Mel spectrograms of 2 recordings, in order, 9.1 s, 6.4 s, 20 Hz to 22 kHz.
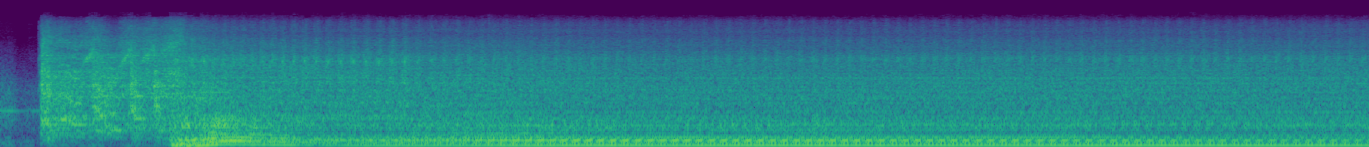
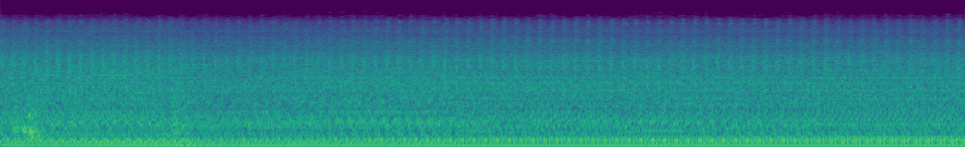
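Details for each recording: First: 2010 Dodge Charger 3.5L V6, first start after timing belt, water pump and thermostat replacement: brief crank, then it catches cleanly and settles into a steady, even idle with no ticking or knocking. It smells a little rich; a leak is found. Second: 2010 Dodge Charger 3.5L V6, cold first start after timing belt, water pump and thermostat replacement: steady idle with a light, quick lifter tick about three times a second. This is described as usual on cold starts until oil pressure builds.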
